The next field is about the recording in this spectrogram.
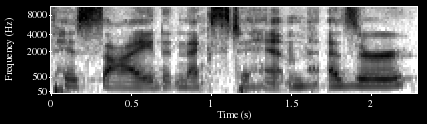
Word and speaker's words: ezer: But the word helper in Hebrew is actually the word ezer. And did I say that right? – You did.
